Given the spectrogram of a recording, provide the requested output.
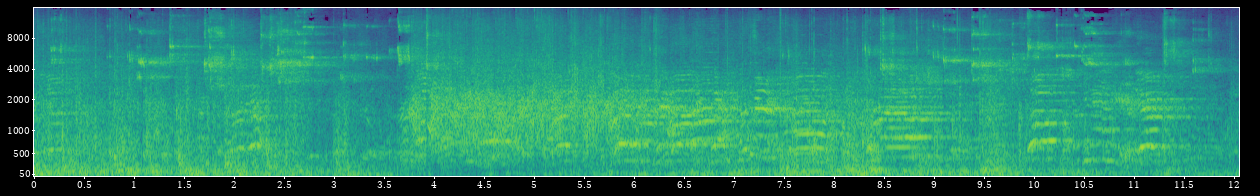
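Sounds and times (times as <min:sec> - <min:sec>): basketball dribbling on hardwood: 0:00.0 - 0:03.2, 0:07.4 - 0:10.0
sneakers squeaking: 0:00.0 - 0:04.2, 0:07.0 - 0:12.0
voices echoing in gym: 0:00.0 - 0:12.0.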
